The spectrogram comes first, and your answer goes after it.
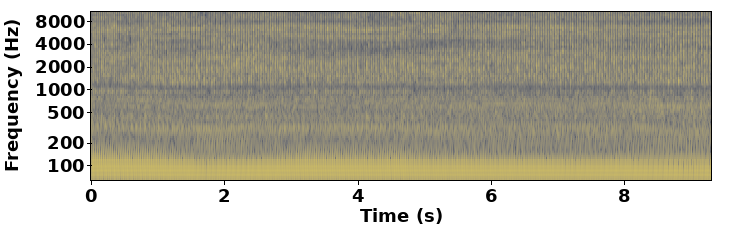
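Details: Farmall 300 Row Crop, 600-hour tractor, test drive after exhaust manifold replacement (original rusted through) and clutch adjustment, camera on chest rig; deep, even, steady drone with smooth low rumble, no knocks or misses; running healthy, TA working.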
